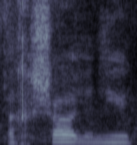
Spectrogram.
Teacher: This is a long high A.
